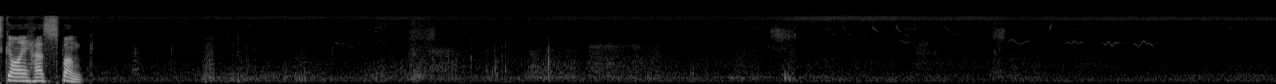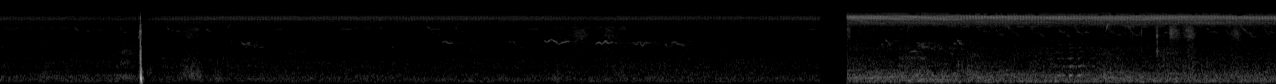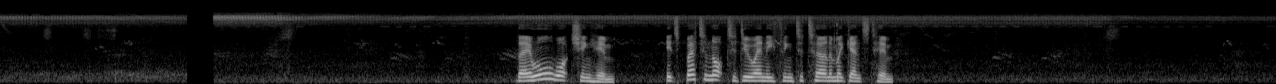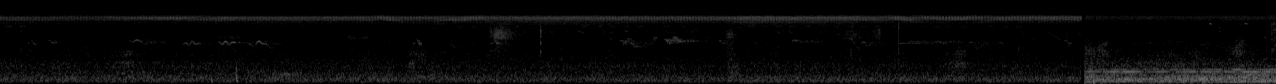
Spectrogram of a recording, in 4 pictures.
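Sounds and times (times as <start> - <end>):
insects droning: 0.0 - 51.0
short insect calls: 5.9 - 20.0, 20.7 - 32.8, 34.0 - 49.6.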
